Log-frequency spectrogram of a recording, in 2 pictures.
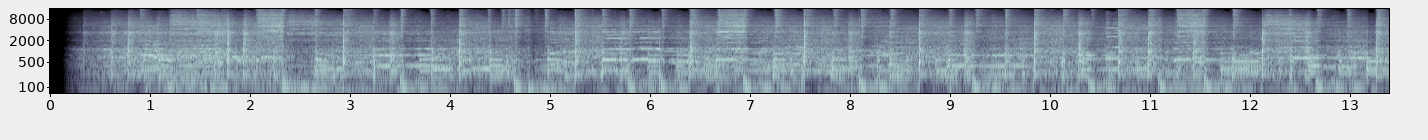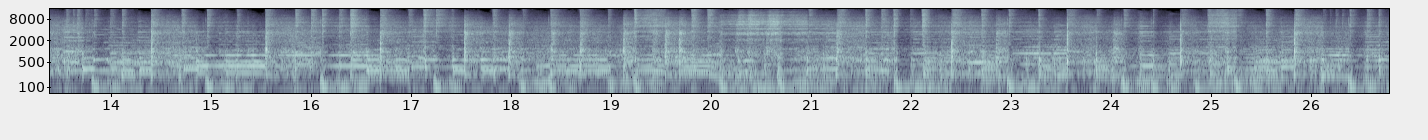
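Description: Live funk jam: an acoustic drum kit with Paiste cymbals playing a steady groove alongside guitar and bass, coming in within the first half second.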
